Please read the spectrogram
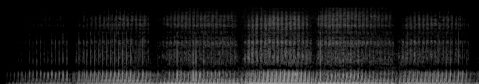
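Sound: domestic cat purring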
